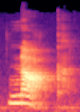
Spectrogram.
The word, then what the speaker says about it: knock: The letter K will always be silent in English when it comes before the letter N. Here are some examples. No, knock, knife, night, knowledge, knee.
